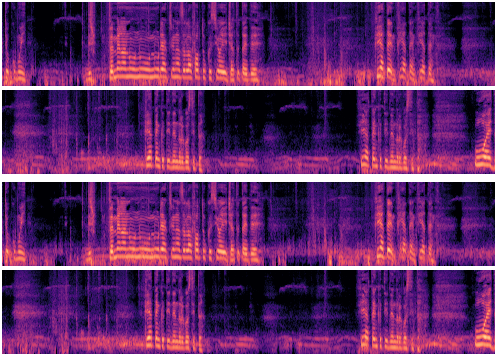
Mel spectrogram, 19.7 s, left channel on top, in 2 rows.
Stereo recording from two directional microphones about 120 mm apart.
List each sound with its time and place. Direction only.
0.0 s speech: 40° left (ahead or behind)
1.6 s speech: 30° left (ahead or behind)
7.4 s speech: 35° left (ahead or behind)
9.2 s bird: 30° left (ahead or behind)
17.0 s speech: 30° left (ahead or behind)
